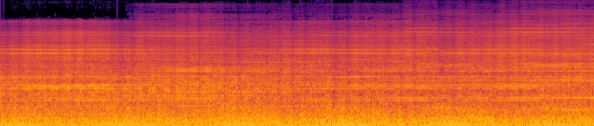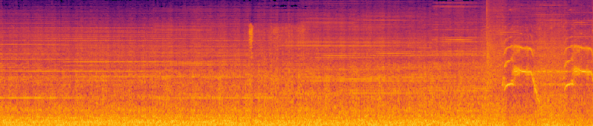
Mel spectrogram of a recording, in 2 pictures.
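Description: A steady, loud, low rumbling drone with faint held high tones above it, unbroken and without a beat: an ominous sound-design bed from a TV drama's score.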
